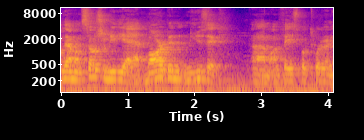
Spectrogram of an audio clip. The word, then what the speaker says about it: Marbin: but band sometimes is Marvin music van sometimes it's Marvin and XM a RBI n B as in boy rhymes with Marvin Google it's there and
